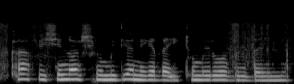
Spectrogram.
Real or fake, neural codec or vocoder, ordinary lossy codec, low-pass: fake; codec, 16 kHz, 8 kbps, FunCodec, trained on Chinese and English, 25 frames a second; none; 7.2 kHz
